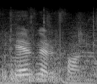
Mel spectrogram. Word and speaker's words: Caernarfon: Yeah, how do you pronounce it? Caernarfon.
